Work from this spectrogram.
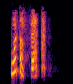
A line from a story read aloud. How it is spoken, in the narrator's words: Danny snapped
